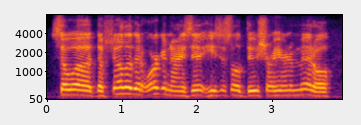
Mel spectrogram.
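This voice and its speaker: A man's voice: a little high, fairly even intonation, fairly quick, a bit bright. Crude, rambling male commentator. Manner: crude, rambling, sarcastic, frequent "yeah?" tags. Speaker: commentary host. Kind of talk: casual commentary on clips.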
